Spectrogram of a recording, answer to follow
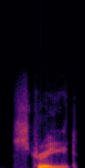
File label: "street", American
